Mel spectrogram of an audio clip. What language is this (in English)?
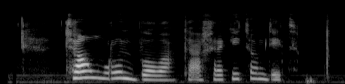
Central Kurdish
